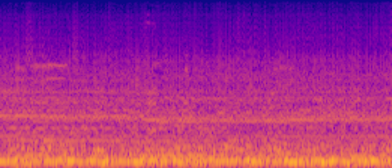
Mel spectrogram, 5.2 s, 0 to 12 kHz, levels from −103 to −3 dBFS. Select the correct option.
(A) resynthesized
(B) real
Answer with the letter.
A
